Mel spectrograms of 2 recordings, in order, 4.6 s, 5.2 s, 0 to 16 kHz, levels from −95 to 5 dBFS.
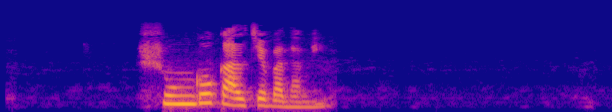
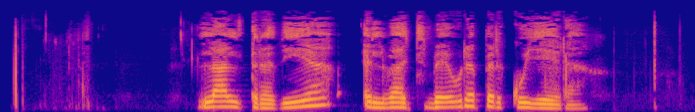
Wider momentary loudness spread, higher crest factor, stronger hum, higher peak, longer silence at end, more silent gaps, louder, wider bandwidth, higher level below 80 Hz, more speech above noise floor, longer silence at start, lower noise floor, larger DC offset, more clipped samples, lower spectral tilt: about the same, 19 LU vs 19 LU; about the same, 20 dB vs 18 dB; neither; second, -4 dBFS vs 0 dBFS; first, 2.15 s vs 0.85 s; neither; about the same, -18 LUFS vs -17 LUFS; second, 6.6 kHz vs 11 kHz; second, -70 dBFS vs -62 dBFS; about the same, 59 dB vs 58 dB; second, 1.05 s vs 1.5 s; about the same, -77 dBFS vs -74 dBFS; neither; neither; first, -6.5 dB/octave vs -5 dB/octave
